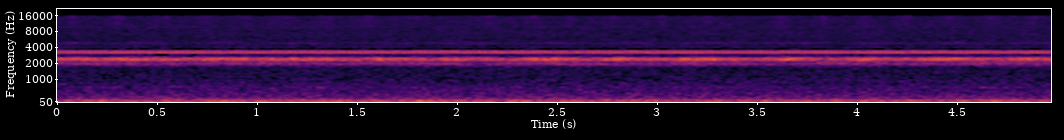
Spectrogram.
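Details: Cricket singing as a relaxation sound: a bright, sustained, shimmering trill held at one pitch without breaks, steady and fairly loud, with soft rumbling background.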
